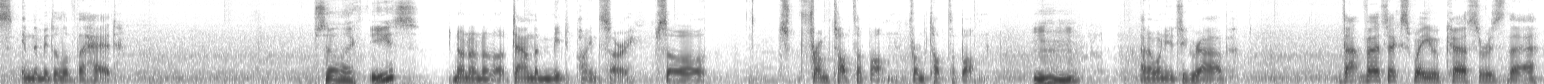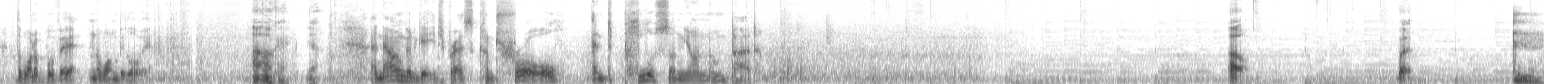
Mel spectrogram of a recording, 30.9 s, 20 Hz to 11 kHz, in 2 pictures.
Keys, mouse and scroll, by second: 3.0-4.2 drag, 5.2 click, 16.0 click, 16.8 shift+click, 17.5 shift+click, 24.2 ctrl+-, 28.6 ctrl+shift+=, 30.0-30.3 scroll down 3, 30.2 middle click, 30.7-30.8 scroll up 4.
